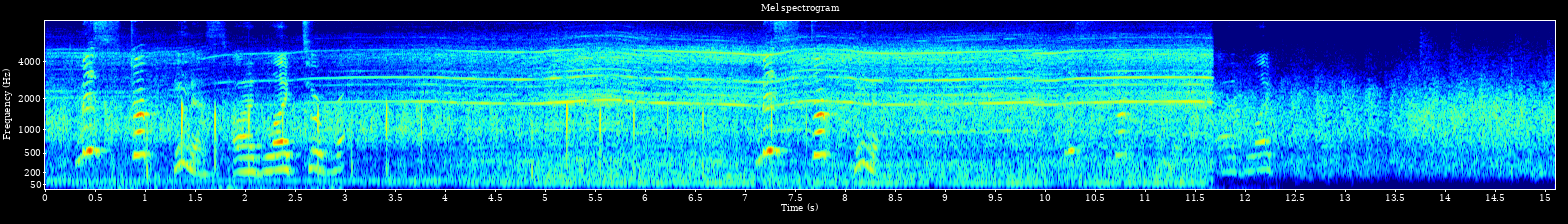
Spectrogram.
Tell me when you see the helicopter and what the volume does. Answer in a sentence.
You can hear the helicopter from 0.0 to 11.7 s, getting louder.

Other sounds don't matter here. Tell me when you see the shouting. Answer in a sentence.
You can hear the shouting from 0.3 to 3.0 s, from 7.1 to 8.3 s and from 10.1 to 12.3 s.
